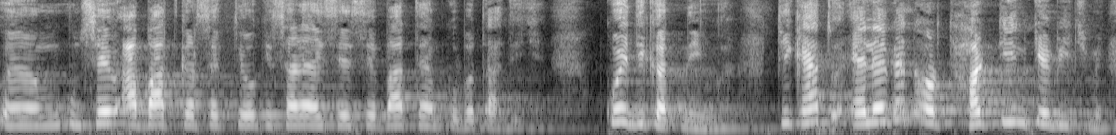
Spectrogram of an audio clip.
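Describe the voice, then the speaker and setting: A man teaching a slow, patient revision lesson to young children, asking and answering his own questions. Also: very high-pitched, a little mellow. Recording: echoey room with long reverb.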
